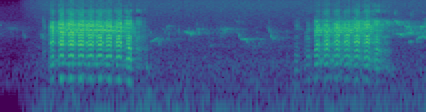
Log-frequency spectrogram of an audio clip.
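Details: Village goat giving two wavering, harmonic-rich bleats, each lasting under a second and spaced about two and a half seconds apart, with faint bird chirps in the background between them.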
